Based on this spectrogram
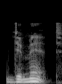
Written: demit

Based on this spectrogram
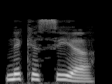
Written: Nicosia

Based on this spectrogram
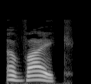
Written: Evike

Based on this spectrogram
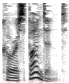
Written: correspondent

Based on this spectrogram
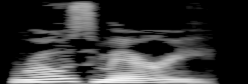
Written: rose-mary

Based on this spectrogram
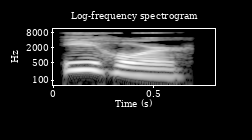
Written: Ihor

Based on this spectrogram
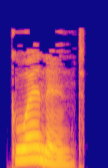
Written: gwennant

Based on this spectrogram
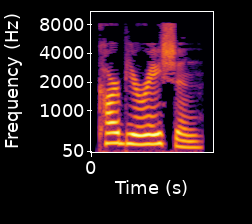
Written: carburetion

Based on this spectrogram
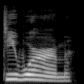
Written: deworm

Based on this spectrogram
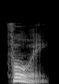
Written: foy

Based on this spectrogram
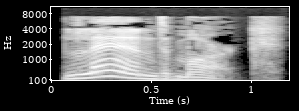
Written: landmark

